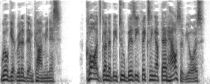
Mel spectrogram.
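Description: A man voicing a loud, bossy older woman with a New Orleans accent, brash and pushy in an audiobook story. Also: medium pitch, animated, a little fast, slightly rough, dry recording, clean studio sound, voice pushed up. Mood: eager, bossy.

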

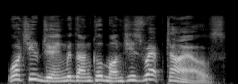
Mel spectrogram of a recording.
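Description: A man's voice: fairly high pitch, huge pitch swings, fairly quick, fairly bright tone, no room sound, studio quality, pitched above the performer's own voice, exaggerated voice. A man voicing an earnest, anxious young boy in a storybook. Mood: questioning.

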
